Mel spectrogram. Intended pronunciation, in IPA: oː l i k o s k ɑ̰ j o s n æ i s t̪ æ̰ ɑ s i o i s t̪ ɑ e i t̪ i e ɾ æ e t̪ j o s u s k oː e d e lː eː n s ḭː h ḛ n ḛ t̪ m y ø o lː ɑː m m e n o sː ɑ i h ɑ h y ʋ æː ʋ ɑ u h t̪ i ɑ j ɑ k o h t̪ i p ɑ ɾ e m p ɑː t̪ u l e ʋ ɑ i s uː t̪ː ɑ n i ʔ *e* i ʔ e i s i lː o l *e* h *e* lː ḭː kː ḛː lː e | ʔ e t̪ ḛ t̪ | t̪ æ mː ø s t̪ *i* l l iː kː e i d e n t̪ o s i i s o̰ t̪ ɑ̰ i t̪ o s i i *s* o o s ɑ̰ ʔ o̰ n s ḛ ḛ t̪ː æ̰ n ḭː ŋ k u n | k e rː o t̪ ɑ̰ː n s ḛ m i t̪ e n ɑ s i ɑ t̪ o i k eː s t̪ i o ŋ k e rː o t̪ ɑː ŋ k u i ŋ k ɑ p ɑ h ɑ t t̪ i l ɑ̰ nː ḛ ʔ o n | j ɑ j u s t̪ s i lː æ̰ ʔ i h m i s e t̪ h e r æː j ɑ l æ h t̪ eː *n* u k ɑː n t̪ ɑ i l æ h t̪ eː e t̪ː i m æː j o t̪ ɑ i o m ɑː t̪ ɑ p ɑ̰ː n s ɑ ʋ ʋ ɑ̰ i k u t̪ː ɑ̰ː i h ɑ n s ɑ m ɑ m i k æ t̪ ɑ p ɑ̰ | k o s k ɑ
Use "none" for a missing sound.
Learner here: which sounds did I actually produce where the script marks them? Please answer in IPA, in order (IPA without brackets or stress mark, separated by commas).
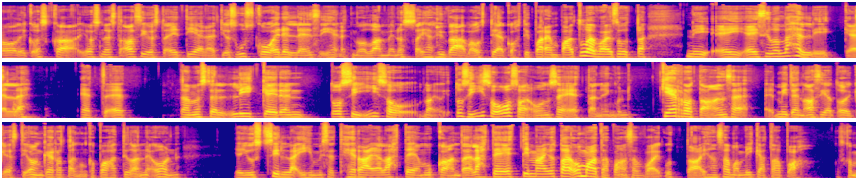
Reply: e, æ, e, e, s, m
